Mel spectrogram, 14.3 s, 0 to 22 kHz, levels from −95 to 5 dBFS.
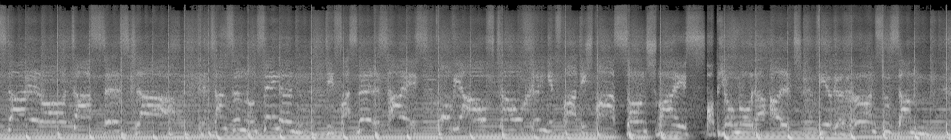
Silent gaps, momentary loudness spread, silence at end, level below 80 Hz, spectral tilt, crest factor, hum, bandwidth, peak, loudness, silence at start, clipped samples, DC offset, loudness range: none; 2 LU; 0 s; -24 dBFS; -4.5 dB/octave; 12 dB; none; 19.5 kHz; -6 dBFS; -18 LUFS; 0 s; under 0.1%; under 0.1%; 1 LU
